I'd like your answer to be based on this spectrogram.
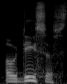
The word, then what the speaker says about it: Odysseus: Homer um, tells this story about a man named I'm saying it wrong. Odysseus. Help me out. Odysseus, thank you. I knew there would be some Greek scholars here. Odysseus. Odysseus. Odysseus. Mobetta. Okay. Odysseus. Kind of like Zeus, Odysseus.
